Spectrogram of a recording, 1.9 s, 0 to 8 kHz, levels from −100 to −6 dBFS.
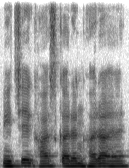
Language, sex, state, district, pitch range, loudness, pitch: Hindi, male, Jharkhand, Ranchi, 115-120 Hz, -15 LUFS, 115 Hz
